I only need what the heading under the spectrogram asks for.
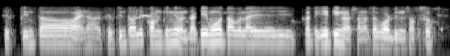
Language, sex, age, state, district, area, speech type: Nepali, male, 18-30, West Bengal, Kalimpong, rural, conversation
